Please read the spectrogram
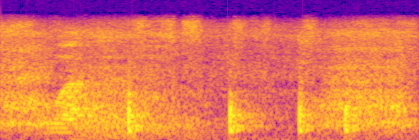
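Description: Faint marker-on-whiteboard writing: a few short, sharp strokes and taps of the marker tip, about half a second apart, as formula characters are written.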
